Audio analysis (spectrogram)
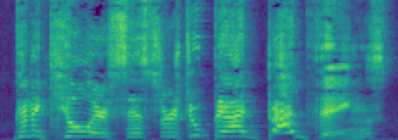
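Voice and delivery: high, whiny mock pout; pouty protest. Fan conceding Rachel's crimes, high mock-pouting protest.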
